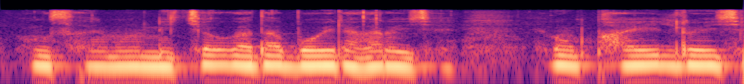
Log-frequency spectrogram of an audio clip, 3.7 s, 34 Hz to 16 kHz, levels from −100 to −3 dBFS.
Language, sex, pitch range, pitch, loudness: Bengali, male, 125-135 Hz, 130 Hz, -17 LUFS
